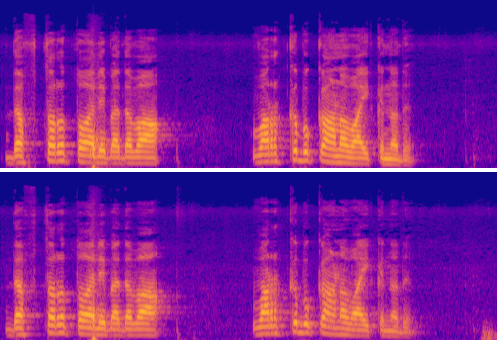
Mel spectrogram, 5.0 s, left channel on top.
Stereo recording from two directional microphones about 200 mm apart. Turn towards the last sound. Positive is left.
turn(degrees=40)  # may be behind; listen again after turning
